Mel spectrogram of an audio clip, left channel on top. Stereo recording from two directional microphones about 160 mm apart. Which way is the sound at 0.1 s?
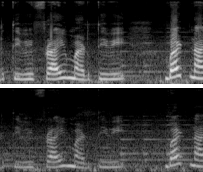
55° left (ahead or behind).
